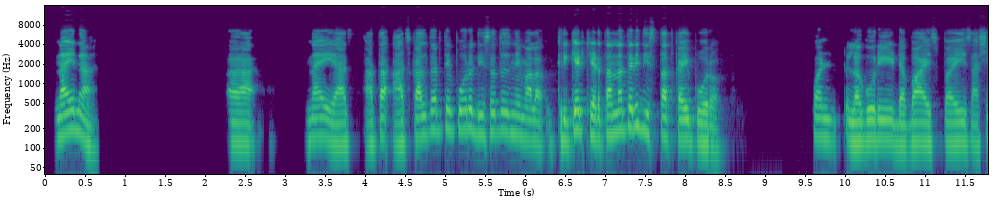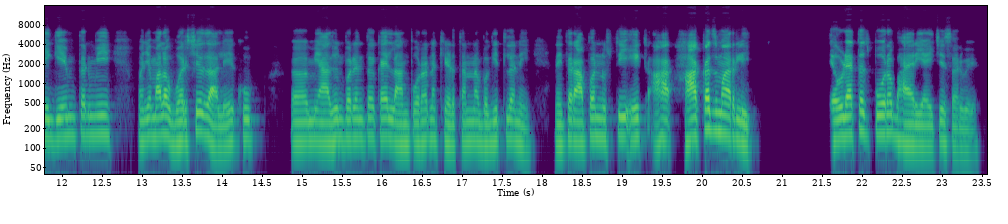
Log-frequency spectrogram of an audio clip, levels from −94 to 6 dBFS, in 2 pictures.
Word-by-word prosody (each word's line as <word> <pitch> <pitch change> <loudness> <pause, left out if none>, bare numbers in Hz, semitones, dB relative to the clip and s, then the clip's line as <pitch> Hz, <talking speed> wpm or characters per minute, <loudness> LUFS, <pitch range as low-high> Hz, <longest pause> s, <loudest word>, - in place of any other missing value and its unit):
नाही 165 +5 +6
ना. 125 - -1 1.6
अ, 125 -2 +1 0.7
नाही 145 -2 0
आज 120 0 0 0.3
आता 125 - +2 0.2
आजकाल 145 +5 +1
तर 190 0 0
ते 200 - +1
पोरं 195 0 +1
दिसतच 175 +2 -2
नाही 165 -1 -3
मला. 135 -2 +1 0.2
क्रिकेट 190 +10 +4
खेळताना 160 +3 +3
तरी 210 +2 +4
दिसतात 165 -3 +1
काही 140 -1 +4
पोरं. 120 -4 0 1.2
पण 145 -3 -2 0.2
लगोरी, 130 +2 +2 0.2
डब्बा 125 +2 +1
ऐसपैस 120 0 -3
असे 120 +6 -3
गेम 150 +2 -1
तर 160 - -2
मी 160 0 -1 0.4
म्हणजे 135 +3 -2
मला 150 +2 +6 0.2
वर्ष 130 +4 -1
झाले 130 -9 +2
खूप 140 0 -6 0.4
अ, 125 0 0
मी 130 0 -2
अजूनपर्यंत 140 +2 -1 0.2
काही 145 0 +2
लहान 120 -2 +1
पोरांना 130 +3 -3
खेळताना 125 0 -3
बघितलं 130 +3 -3
नाही. 110 -5 -6 0.3
नाहीतर 120 +3 -1
आपण 130 +4 +3
नुसती 140 +2 -3
एक 145 0 -2
हा 140 -1 +3 0.2
हाकच 180 +8 +6
मारली, 140 -8 +3 1.1
एवढ्यातच 155 +4 +4
पोरं 165 0 +2
बाहेर 120 -4 +1
यायचे 115 +3 -2
सर्वे. 100 -5 -7
135 Hz, 135 wpm, -22 LUFS, 125-155 Hz, 1.6 s, नाही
